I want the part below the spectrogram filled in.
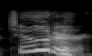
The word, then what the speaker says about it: Tudor: But again, that's one of those names, too, that people, you get calls from, is Mr. Tudrow there? Mr. Tudlington? I'm like, really? That's like four syllables. How'd you get four syllables out of Tudor?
